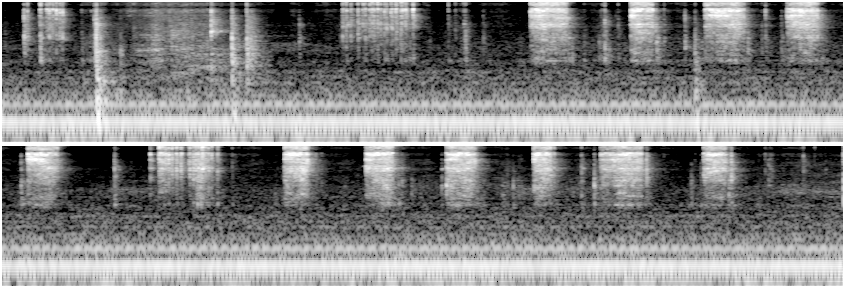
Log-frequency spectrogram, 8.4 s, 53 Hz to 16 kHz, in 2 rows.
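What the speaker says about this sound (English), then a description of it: "You want to tighten these all evenly so this plate doesn't crack." A ratchet wrench clicks in quick, rhythmic runs while tightening the clutch plate bolts on an XR/CRF100 stroker engine, close and crisp over a steady low hum.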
